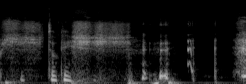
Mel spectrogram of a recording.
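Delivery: rhythmic shushing. Acted. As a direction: hush them gently, rhythmically. Soothing the worried partner.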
